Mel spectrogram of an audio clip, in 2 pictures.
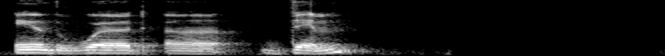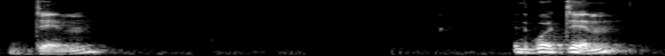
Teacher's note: In this case, we're not using the diacritic mark that looks like an H, because D, it is plosive or stop, but it's voiced. It's not voiceless.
